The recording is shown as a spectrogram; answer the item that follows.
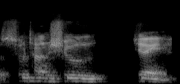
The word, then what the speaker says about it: Sudhanshu Jain: It is my pleasure this evening to introduce, and I'll probably pronounce this wrongly, but Sudhanshu Jain.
